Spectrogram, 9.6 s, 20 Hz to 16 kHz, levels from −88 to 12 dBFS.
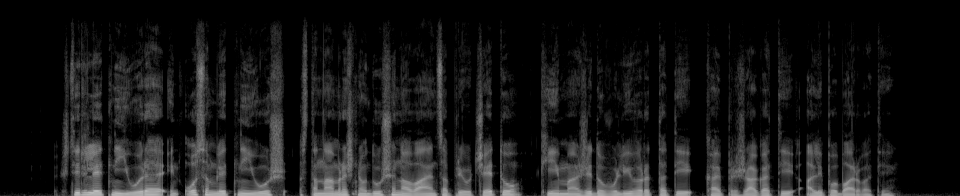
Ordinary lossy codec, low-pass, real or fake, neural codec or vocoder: none; 14.4 kHz; real; none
